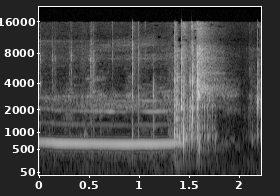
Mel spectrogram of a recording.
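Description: A child's voice holding one steady hummed tone, a mouth-made hydraulic noise for a toy garbage truck. It breaks off about one and a half seconds in, with a short clatter of the plastic toy's parts.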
